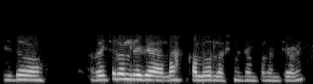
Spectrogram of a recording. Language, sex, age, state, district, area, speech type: Kannada, male, 30-45, Karnataka, Raichur, rural, conversation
